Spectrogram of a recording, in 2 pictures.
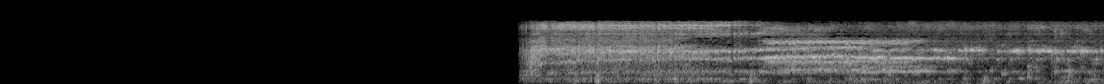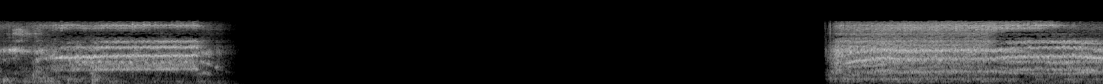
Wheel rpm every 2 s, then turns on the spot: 0, 0, 30, 160, 160, 160, 90, 0, 0, 30, 160.
none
